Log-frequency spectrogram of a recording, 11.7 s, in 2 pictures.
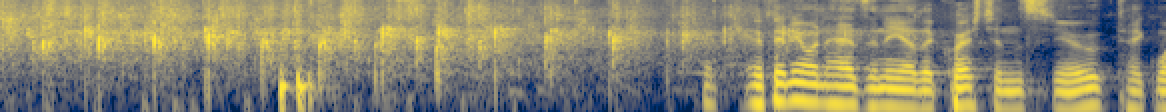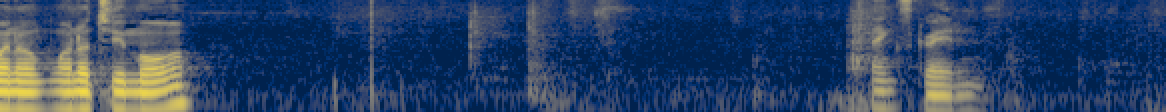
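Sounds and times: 
audience applause: 0.0 - 5.0
speech: 3.5 - 6.9, 10.2 - 10.9.

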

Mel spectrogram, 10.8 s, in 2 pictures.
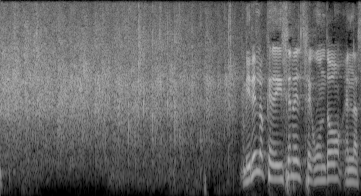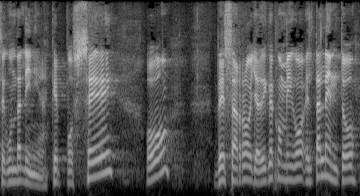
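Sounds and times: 
audience clapping: 0.0 - 4.2
speech: 3.6 - 10.8.

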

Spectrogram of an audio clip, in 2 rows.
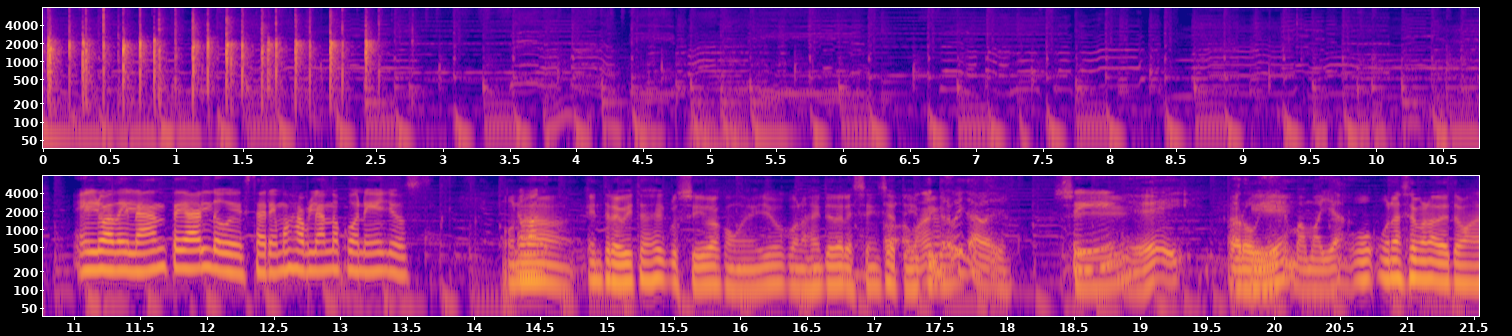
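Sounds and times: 
applause, hands clapping: 0.0 - 3.1
speech: 11.0 - 21.5.

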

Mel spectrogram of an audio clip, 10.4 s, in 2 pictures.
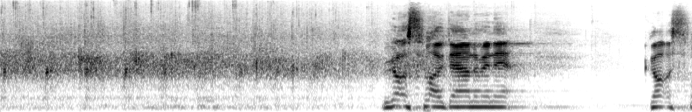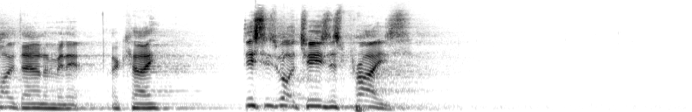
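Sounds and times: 
audience applause: 0.0 - 3.6
speech: 2.9 - 4.0, 4.9 - 8.3.

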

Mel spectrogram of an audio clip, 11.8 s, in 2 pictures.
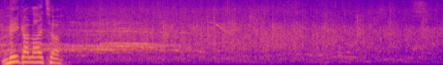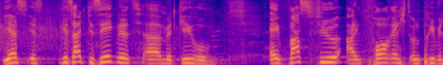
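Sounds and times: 
speech: 0.0 - 0.9, 6.0 - 11.8
audience applause: 0.0 - 7.2.

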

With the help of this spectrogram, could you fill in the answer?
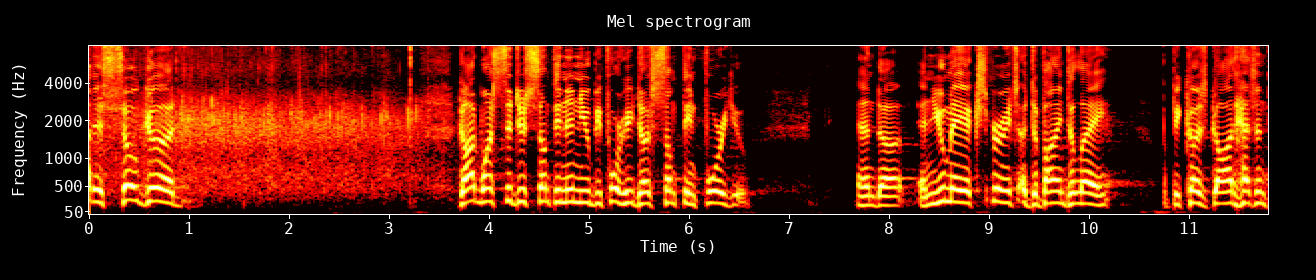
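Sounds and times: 
speech: 0.0 - 1.2, 3.7 - 6.6, 7.7 - 11.7
crowd clapping: 0.0 - 3.7.

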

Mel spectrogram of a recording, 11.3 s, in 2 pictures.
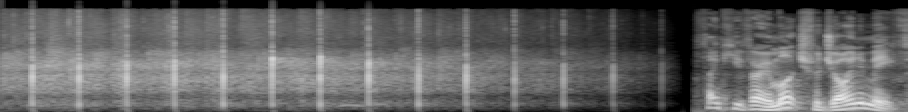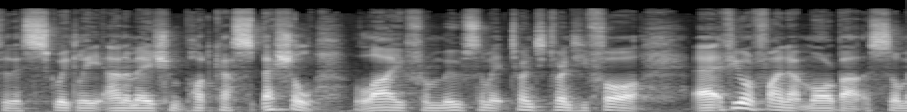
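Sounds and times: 
audience applause: 0.0 - 4.1
speech: 4.4 - 11.3.

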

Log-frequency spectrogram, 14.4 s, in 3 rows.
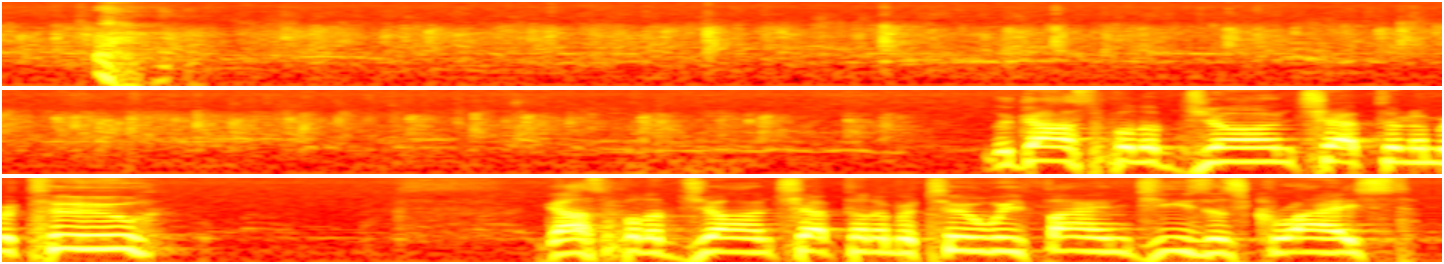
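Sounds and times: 
audience hand clapping: 0.0 - 9.6
speech: 8.2 - 10.2, 11.4 - 14.3.

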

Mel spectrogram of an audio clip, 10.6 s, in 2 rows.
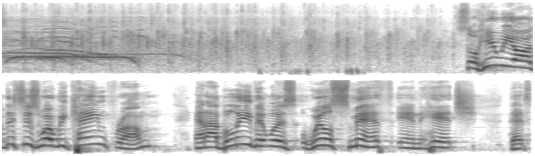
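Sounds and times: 
audience applause: 0.0 - 4.6
speech: 4.7 - 10.5.

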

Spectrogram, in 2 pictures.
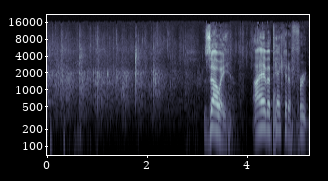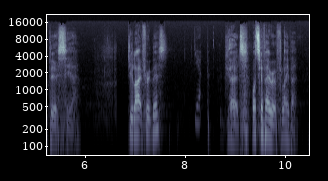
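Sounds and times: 
round of applause from a crowd: 0.0 - 3.6
speech: 3.1 - 5.9, 6.9 - 10.3.

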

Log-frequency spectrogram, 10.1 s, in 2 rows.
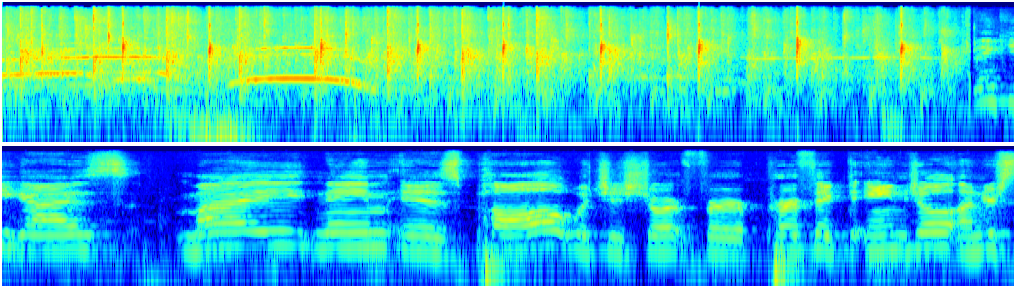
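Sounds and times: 
high sliding whistles and cheers: 0.0 - 2.2, 3.0 - 4.8
audience round of applause: 0.0 - 4.8
speech: 5.2 - 10.1.

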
